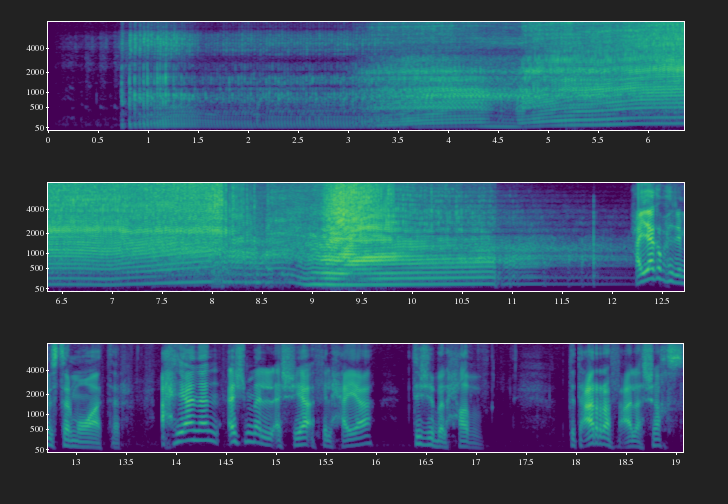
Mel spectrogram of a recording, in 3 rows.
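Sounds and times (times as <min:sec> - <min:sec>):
car engine accelerating: 0:00.3 - 0:12.2.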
